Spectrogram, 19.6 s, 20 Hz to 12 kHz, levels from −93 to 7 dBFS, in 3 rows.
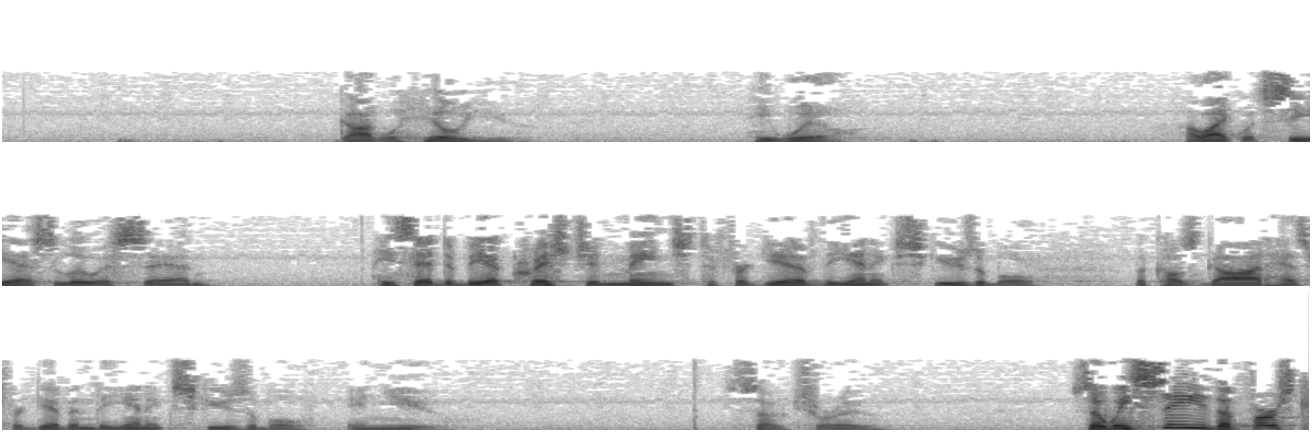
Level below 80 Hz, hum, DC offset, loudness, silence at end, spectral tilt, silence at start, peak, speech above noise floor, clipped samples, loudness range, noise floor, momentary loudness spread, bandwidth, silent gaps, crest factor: -58 dBFS; none; under 0.1%; -20 LUFS; 0 s; -6.5 dB/octave; 1.7 s; -2 dBFS; 34 dB; under 0.1%; 11 LU; -54 dBFS; 17 LU; 6.4 kHz; none; 20 dB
